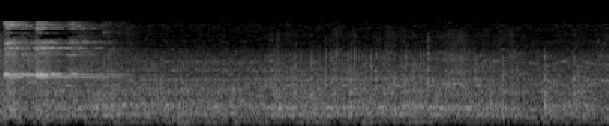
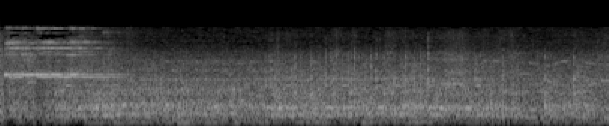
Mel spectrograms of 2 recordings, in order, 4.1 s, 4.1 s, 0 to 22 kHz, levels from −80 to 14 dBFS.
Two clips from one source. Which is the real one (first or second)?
second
